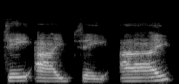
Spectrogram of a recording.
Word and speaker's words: Gigi: That's Jiji. A lot of people put G, but they spelt it that way. So usually, if you're gonna pronounce it, it's hee, but it's Gigi actually.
